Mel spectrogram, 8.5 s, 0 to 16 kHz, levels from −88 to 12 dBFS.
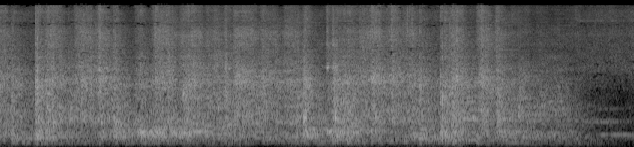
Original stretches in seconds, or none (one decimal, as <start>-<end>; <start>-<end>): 0.0-2.3; 4.8-6.1; 7.7-8.5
